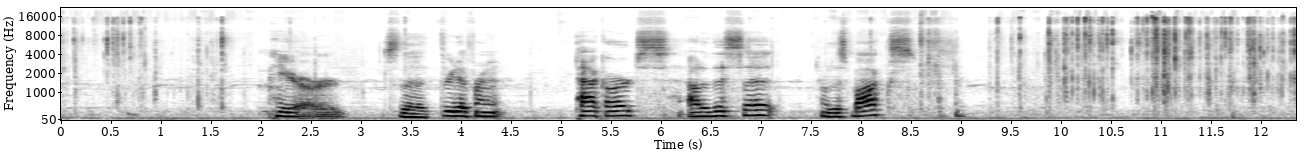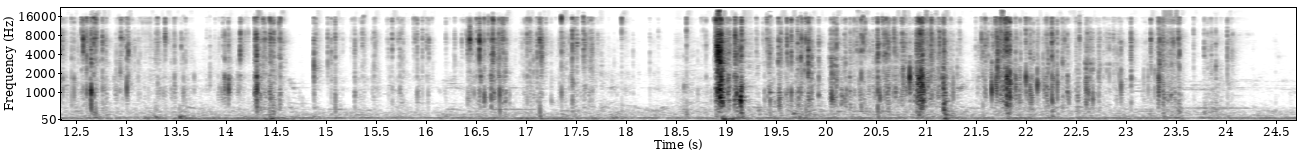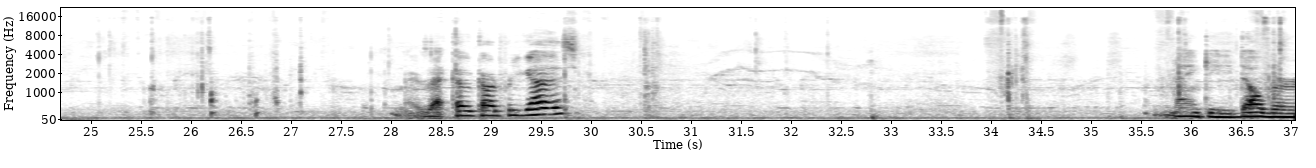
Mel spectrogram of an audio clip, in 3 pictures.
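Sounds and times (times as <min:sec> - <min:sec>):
foil pack crinkling: 0:09.3 - 0:24.2.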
